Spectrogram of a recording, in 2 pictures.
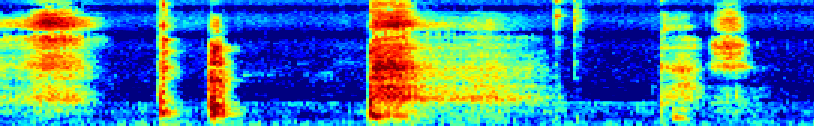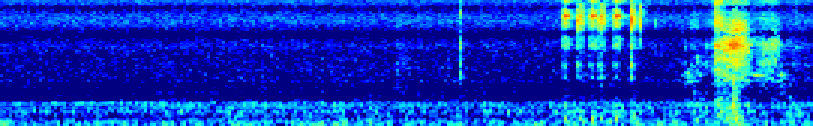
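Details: Several sharp sneezes, muffled and deliberately held back to keep them quiet, with short breathy catches between them and quiet room sounds after.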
